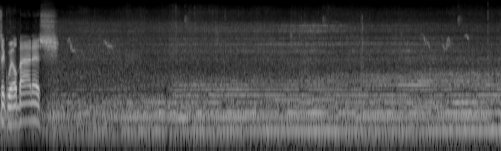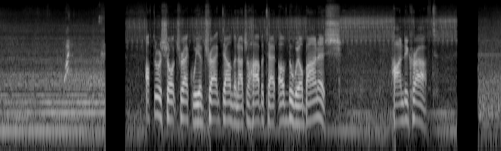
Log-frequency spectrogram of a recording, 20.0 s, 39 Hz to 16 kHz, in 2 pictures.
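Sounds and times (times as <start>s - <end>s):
motor running steadily: 1.0s - 13.0s, 16.9s - 18.0s, 18.6s - 20.0s.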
